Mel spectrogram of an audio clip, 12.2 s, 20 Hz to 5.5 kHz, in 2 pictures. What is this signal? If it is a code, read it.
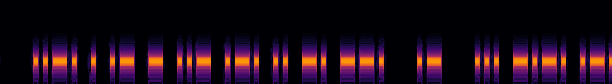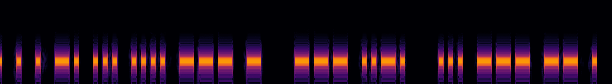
Morse code, heard as a keyed tone, about 25 wpm, 600 Hz. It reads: FEATURING A SCREENSHOT OF SOME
